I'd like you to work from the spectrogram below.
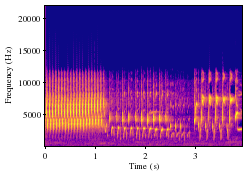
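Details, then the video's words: Canary song played to stimulate males and females for mating and to tutor young birds: a fast, buzzy high trill for about a second, then a run of rapid descending slurred notes, ending in sharp high chirps. "تغريد طائر الكناري"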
